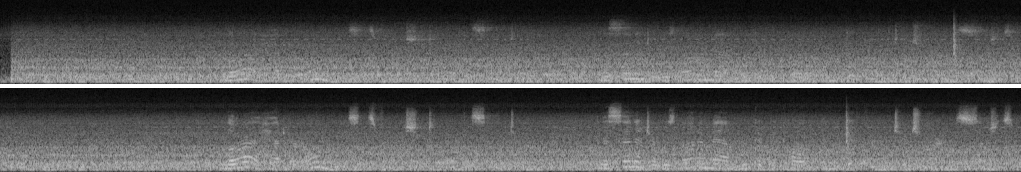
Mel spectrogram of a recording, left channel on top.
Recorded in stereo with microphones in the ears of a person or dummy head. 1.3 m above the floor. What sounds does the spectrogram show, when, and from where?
2.2 s a woman speaking: 35° right (ahead or behind), 1.4 m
